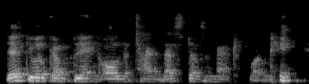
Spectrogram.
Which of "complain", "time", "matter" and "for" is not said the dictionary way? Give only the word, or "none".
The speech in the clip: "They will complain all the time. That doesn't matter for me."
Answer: none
